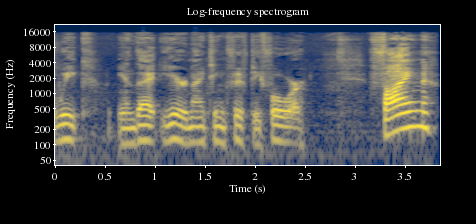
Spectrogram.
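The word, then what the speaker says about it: Phyne: Fine Motor Company, I think that's probably the way you pronounce it, P-H-Y-N-E.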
